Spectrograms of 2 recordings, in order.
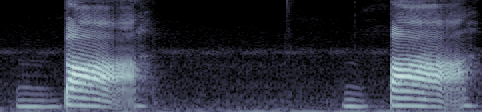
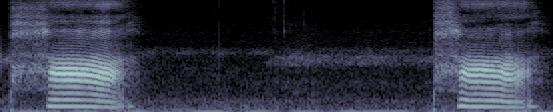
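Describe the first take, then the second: First: Ba with tense lips, like a sheep; hard English B. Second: Pa with soft, relaxed lips; soft Korean B. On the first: Teacher showing the wrong hard English B. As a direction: bleat ba with lips pressed. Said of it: "what we are not doing is". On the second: Teacher showing the softened Korean B. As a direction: ease out a gentle pa. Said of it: "soften that B sound". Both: Shown as a demonstration.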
